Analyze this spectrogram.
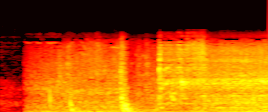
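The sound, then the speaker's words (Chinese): A car engine cranks and starts, then runs steadily at a moderate, even level. It belongs to a children's story in which Elliott and a mouse set off driving through the night. “艾略特说：“出发了！”艾略特和老鼠开车穿过了黑夜。”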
